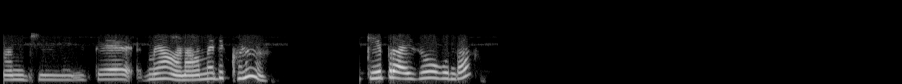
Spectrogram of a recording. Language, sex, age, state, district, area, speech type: Dogri, female, 30-45, Jammu and Kashmir, Reasi, urban, conversation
